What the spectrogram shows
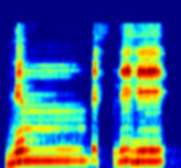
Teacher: अब मीम हर्फ को देखेंगे, अगर नून साकिन या तनवीन के बाद मीम आ गया कैसे पढ़ेंगे, लिखा था मिन मिथलिही मगर पढ़ेंगे मिम मिथलिही, नून साकिन को मीम के साथ मिलाएंगे, आवाज नाक के बांसे में चली जाएगी तो इदगाम बागुन्ना कहलाएगा, मिम मिथलिही, मिम मिथलिही।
